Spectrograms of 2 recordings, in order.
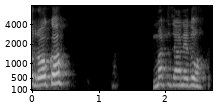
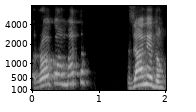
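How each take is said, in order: First: रोको alone, long break, then मत जाने दो together; pause after रोको. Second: रोको मत said as one unit, break, then जाने दो; group रोको with मत, pause, then release जाने दो; pause after मत. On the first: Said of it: "रोक लो". ("रोको" के बाद ठहराव, फिर "मत जाने दो" एक साथ) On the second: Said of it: "कि उस बंदे को छोड़ दो". ("रोको मत" के बाद ठहराव, फिर "जाने दो") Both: Shown as a demonstration.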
